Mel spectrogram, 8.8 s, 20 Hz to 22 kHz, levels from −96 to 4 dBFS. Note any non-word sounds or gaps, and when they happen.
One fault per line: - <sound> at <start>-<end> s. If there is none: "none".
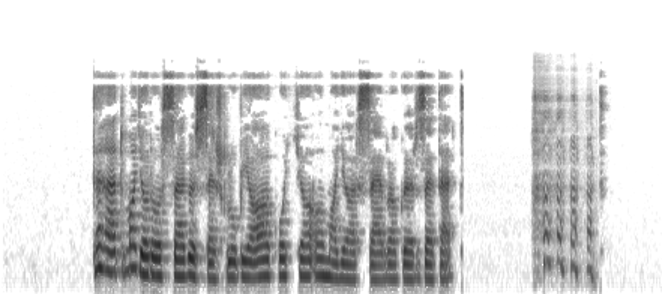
- laugh at 7.1-8.0 s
